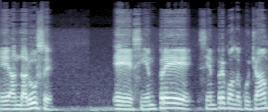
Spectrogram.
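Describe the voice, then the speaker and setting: With a Puerto Rican accent, a man speaks in a bright, sharp tone with ordinary pitch variation. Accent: Puerto Rican Spanish, mistaken for Canarian. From Puerto Rico. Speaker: talk show panelist. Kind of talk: casual panel discussion. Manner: halting, many repetitions.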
